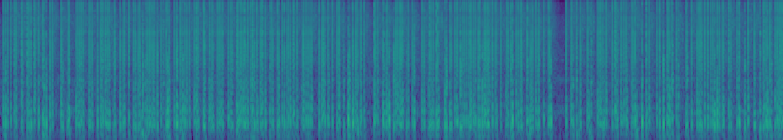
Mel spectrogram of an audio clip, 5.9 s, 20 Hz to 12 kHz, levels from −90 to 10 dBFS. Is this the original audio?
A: yes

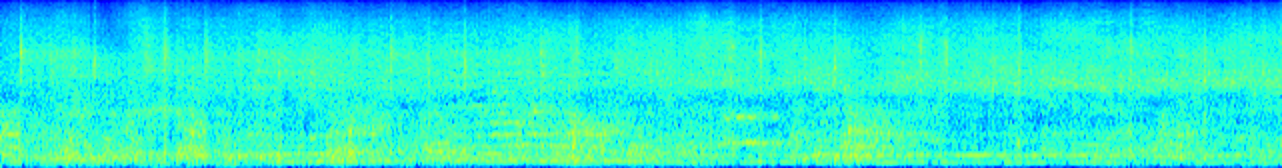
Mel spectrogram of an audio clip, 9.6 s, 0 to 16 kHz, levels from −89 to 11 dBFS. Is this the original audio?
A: no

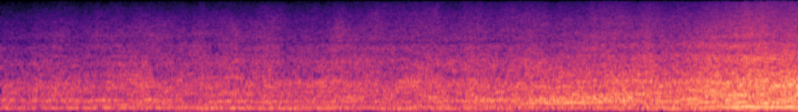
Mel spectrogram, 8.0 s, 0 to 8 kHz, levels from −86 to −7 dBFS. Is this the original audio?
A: yes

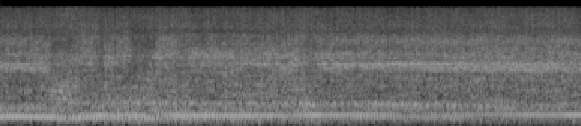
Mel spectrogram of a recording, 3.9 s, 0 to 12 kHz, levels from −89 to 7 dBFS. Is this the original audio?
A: yes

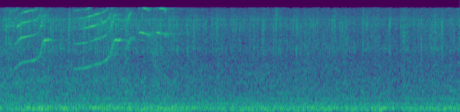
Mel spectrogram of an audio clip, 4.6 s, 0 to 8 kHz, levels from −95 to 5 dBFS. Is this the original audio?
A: yes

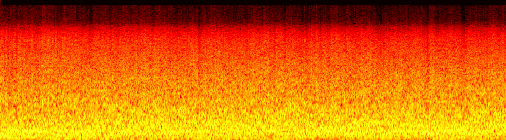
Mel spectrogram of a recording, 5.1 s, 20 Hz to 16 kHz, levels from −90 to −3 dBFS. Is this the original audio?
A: yes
